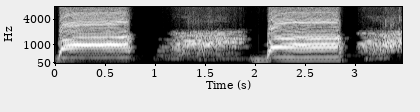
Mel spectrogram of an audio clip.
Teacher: तो बा का मखराज है दोनों होठ · ये निकलने की जगह, उसी को कहते हैं मखरज, है ना। तो बा का मखरज क्या हुआ, दोनों होठों की तरी वाला हिस्सा।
